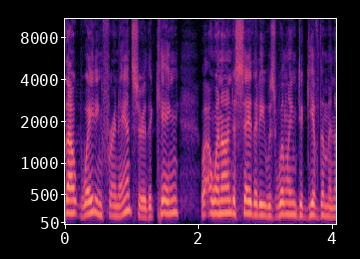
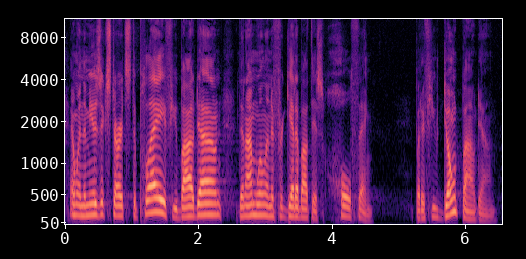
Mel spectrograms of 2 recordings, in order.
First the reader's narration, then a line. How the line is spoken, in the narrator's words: the king said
